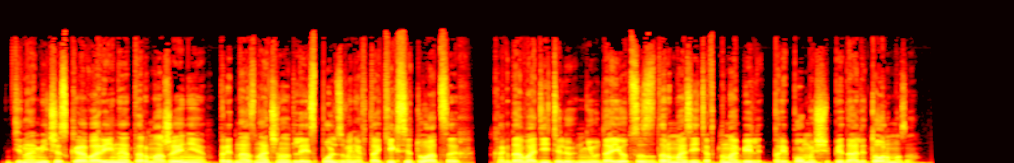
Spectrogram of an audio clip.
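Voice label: russian male narration; voice demos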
